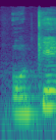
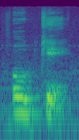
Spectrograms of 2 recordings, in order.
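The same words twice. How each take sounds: First: It is said with the tone pattern for rat. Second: It is said with the tone pattern for share. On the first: The word means a rat. "Okay is a rat" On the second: The word means a share. "Okay is my own share"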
